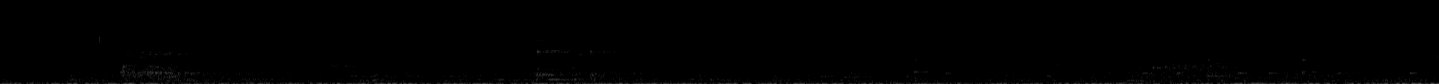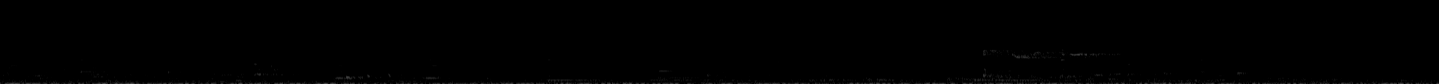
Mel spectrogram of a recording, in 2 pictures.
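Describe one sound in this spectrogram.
A small string and wind ensemble plays softly in a large, echoing hall.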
